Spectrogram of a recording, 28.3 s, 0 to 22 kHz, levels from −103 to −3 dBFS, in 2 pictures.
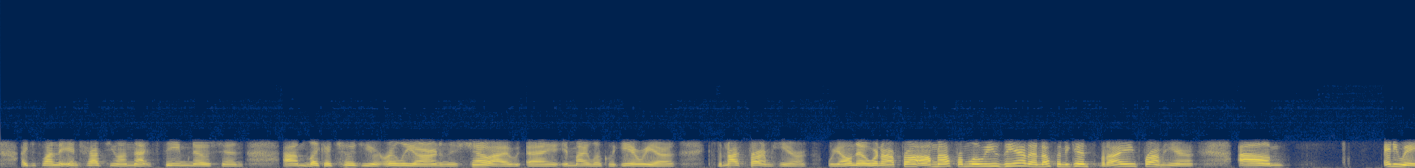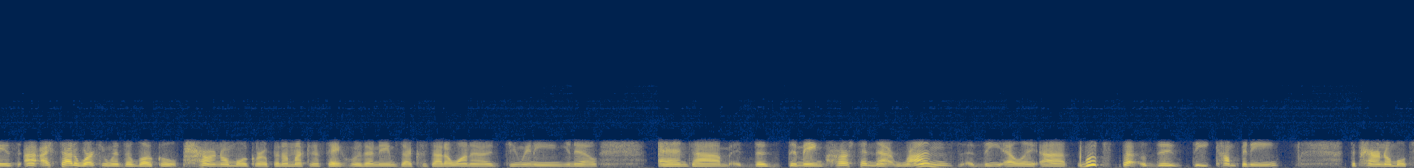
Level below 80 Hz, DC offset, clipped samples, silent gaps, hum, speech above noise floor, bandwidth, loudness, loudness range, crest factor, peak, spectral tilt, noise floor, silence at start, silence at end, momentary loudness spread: -78 dBFS; under 0.1%; under 0.1%; none; none; 37 dB; 3.7 kHz; -22 LUFS; 7 LU; 16 dB; -6 dBFS; -6 dB/octave; -60 dBFS; 0 s; 0.1 s; 12 LU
